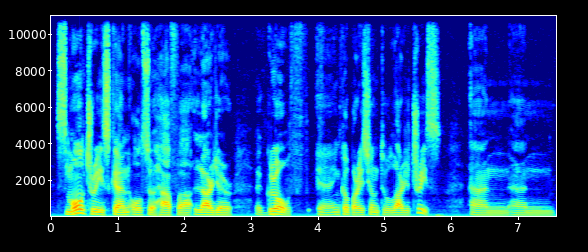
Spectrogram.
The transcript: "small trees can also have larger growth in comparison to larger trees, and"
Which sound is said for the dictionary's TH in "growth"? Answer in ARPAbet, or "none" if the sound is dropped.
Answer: TH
